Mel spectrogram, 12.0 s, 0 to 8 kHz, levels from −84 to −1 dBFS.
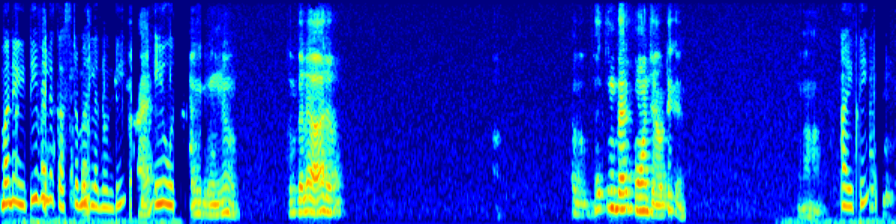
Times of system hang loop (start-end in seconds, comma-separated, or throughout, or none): none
